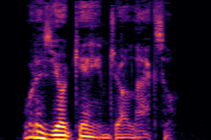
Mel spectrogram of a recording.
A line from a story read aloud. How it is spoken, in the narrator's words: Drizzt asked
